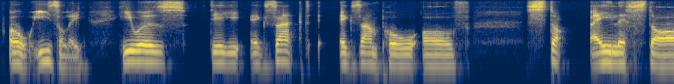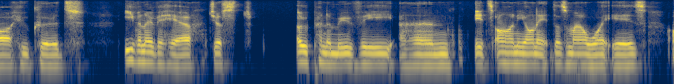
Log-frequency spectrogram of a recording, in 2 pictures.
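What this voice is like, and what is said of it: English accent. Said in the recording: “that very subtle accent, you are from England”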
